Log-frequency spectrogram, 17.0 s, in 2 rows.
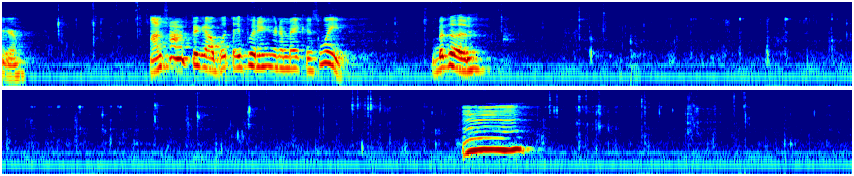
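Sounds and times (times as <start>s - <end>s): steady low hum: 0.0s - 17.0s
faint chewing: 4.9s - 13.1s, 13.8s - 17.0s.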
